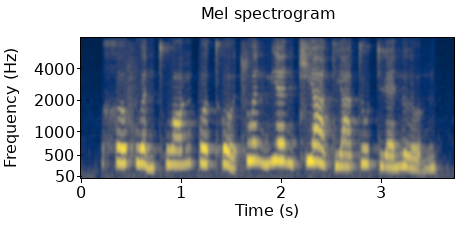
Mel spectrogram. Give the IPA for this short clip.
x ɤ˧˥ f w ə̰˨˩ n t̪ʰ w ɑ˧˥ ŋ p ɤ˧˥ t̪ʰ o̰˨˩ ʊ̯ t͡s w ə˥˧ n m j ɛ˥˧ n t͡ɕ j ä˥˩ t̪ j ä˧˥ t̪ u˥ t̪ ɥ ɛ˧˥ n l ʊ̰˨˩˦ ŋ

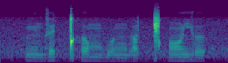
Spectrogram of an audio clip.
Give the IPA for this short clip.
ĩ d ɛ ǃʰ ʌ m b ʌ ŋ ɡ ɑ ǁʰ ɔ̃ j ə

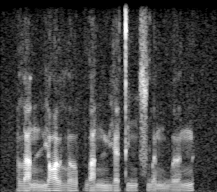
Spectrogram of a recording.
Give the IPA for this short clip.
l a̰˨˩ n n̪ j ɑ˥˩ ʊ̯ l ɤ˥ p w a˧˥ n m j ɛ˧˥ t̪ i˧˥ ŋ s w ə̰˨˩ n w ə˧˥ n

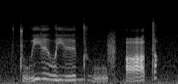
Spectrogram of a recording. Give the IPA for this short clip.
t ṵ j ɪ ʊ̯ j ɪ dʱ ṵ f ʔ ɑ̰ t

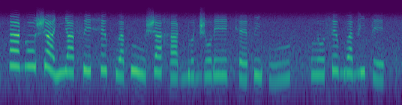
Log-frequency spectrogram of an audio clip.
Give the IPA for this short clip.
a˦ ɡ ɔ˦ ʃ a˦˨ ɲ a˦ f e˦ h ɛ˦ kʷ a˨ p uː˦˨ ʃ a˦ h a˨ ɡ͡b ʊ˦ d͡ʒ o˦ ɾ eː˦ kʰ ɛ˨ f ĩ˦ k uː˨˦ | l o˨ s ɛ˦ ɡʷ a˦ d i˦ t e˨

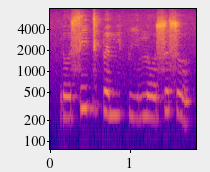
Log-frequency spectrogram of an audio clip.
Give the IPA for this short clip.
ɾ ʊ s i d ɪ p ɛ mʲ ɛ p i n o s ʊ s ʊ

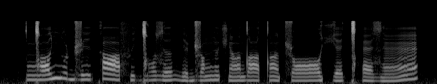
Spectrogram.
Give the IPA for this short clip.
ŋ͡ǀ ɒ ɲ u ɖ͡ʐ ɪː k ɑ f ɪ ɡ͡ǀ ɔ z ə ɦ ɪ ɖ͡ʐ ɒ ŋ ə̃ ʃ æ̃ dˤ æ tˤ æ̃ ʈ͡ʂ ɔː ç ɛ ǀʰ æ z æ̃

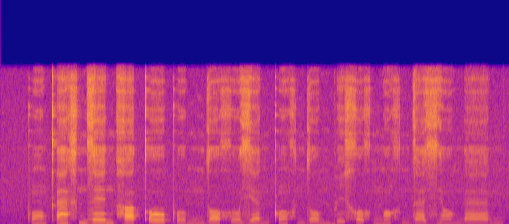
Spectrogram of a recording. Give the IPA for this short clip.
pʼ ũ˨ kʼ ɛ̃˦ x n z e˥ ŋ h ɐ˦ kʼ o˥ pʼ u˨ ŋ n d o˦ x u˨ zʲ ɛ˩ ŋ pʼ ũ˦ x n d o˨ m b i˥ x o˦ x ŋ õ˦ x n d ɛ˨ zʲ õ˨ ŋ ɛ˦ ŋ

